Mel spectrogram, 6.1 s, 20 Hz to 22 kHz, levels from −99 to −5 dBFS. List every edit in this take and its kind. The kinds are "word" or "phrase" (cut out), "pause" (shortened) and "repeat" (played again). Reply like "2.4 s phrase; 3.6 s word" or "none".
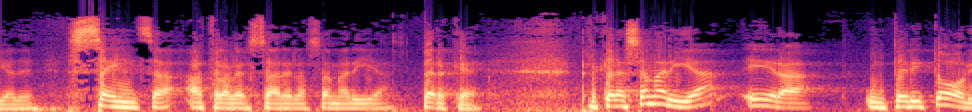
none

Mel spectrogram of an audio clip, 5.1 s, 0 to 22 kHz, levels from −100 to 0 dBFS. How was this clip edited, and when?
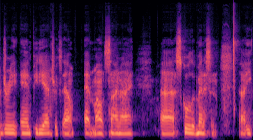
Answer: none

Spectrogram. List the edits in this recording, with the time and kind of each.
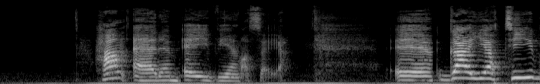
1.8 s word; 2.4 s phrase; 4.3 s word

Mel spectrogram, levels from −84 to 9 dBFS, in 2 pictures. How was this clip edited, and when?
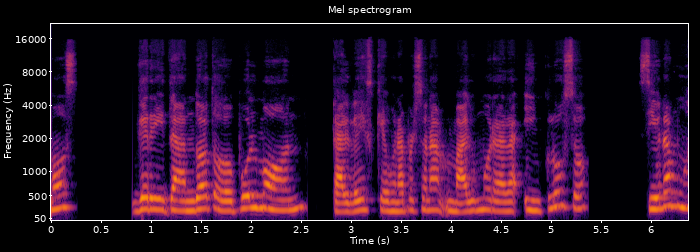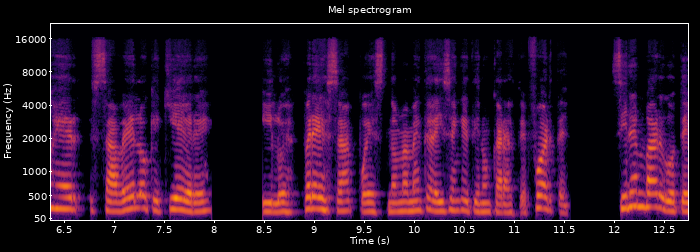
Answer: none

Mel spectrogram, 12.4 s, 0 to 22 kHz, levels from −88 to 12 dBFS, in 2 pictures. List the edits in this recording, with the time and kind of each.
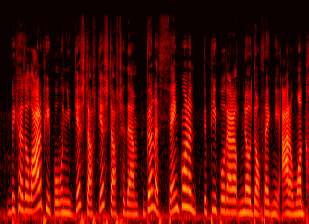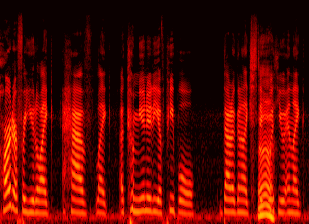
1.9 s repeat; 2.9 s word; 3.6 s phrase; 4.0 s word; 4.7 s word; 6.1 s phrase; 7.3 s pause; 8.4 s pause

